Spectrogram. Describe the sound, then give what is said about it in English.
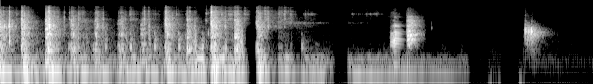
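Rapid, dense clatter of keys on a computer keyboard for about two seconds, fairly loud, followed by a few scattered softer clicks and noises before falling silent. “I hear typing. Not as furiously as I do it.”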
